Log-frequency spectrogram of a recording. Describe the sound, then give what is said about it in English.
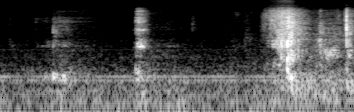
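A dog snorts and sneezes in a few short, breathy bursts, faint at first and sharper toward the end, each one quick and airy against a quiet background. “Excuse the dog, y'all.”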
